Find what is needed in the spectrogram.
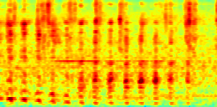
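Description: A person laughing: a quick run of short breathy 'ha' pulses, about eight a second, that tails off and fades out near the end.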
